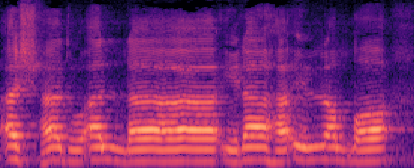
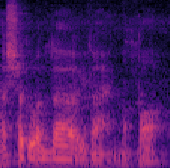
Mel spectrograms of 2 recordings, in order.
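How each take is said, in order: First: It is said loudly, at normal volume. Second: It is said quietly, barely audible. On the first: Everyone is meant to hear it. "Und dann sagt man laut ganz normal" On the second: Only the speaker is meant to hear it. "dann sagt man leise für sich selbst, sodass man sich nur selbst hören kann"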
